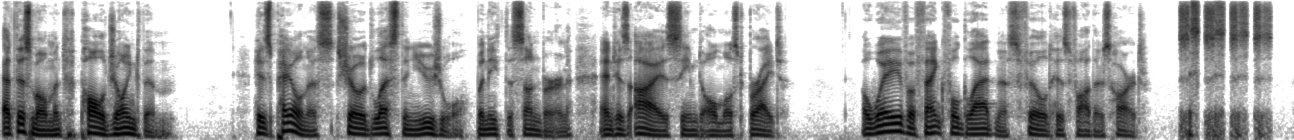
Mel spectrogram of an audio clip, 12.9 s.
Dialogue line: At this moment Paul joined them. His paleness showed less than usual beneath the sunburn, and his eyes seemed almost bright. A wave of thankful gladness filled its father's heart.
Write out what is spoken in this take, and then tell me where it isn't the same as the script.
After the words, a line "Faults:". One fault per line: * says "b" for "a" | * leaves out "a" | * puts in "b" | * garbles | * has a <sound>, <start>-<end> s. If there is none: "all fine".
At this moment Paul joined them. His paleness showed less than usual beneath the sunburn, and his eyes seemed almost bright. A wave of thankful gladness filled his father's heart.
Faults:
* says "his" for "its"
* has a laugh, 11.8-12.7 s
